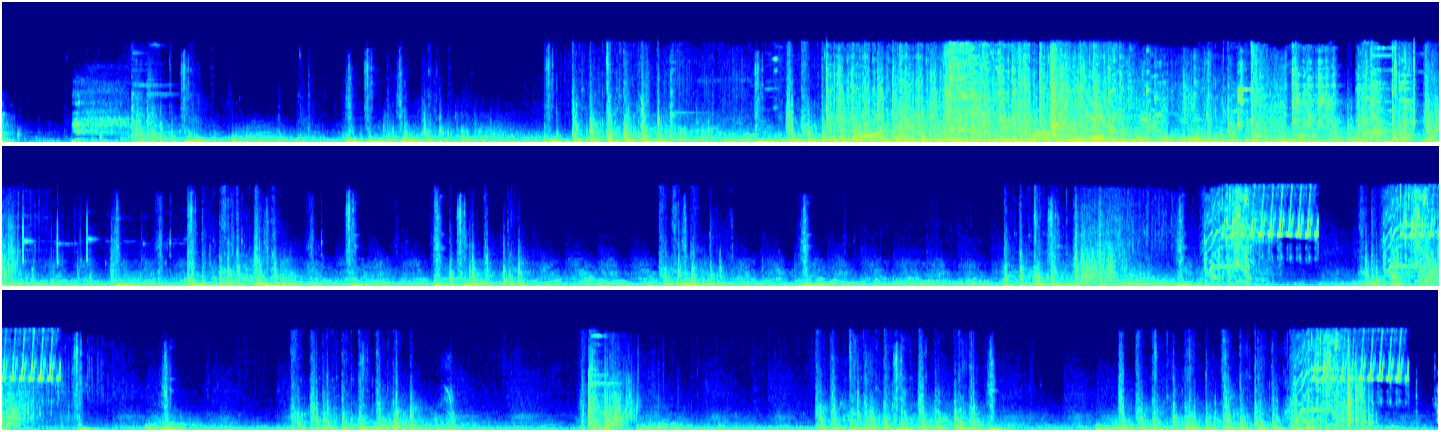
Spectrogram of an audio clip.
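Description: Enemy gunfire in the Robocop: Rogue City video game, a dense, loud barrage of rapid shots and impacts that runs almost continuously, with heavy bursts and brief lulls.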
